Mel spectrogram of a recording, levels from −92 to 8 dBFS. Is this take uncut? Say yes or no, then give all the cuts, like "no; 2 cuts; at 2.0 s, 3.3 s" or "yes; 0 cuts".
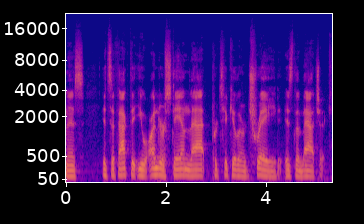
yes; 0 cuts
